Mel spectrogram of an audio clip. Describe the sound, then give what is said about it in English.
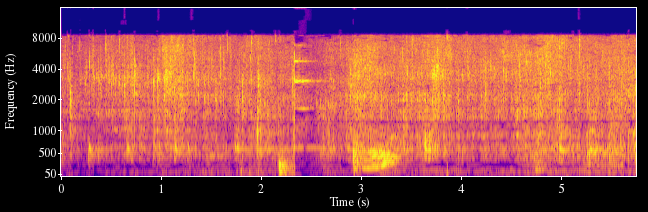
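Steady sizzling of tofu frying in olive oil in a frying pan over medium-high heat, with a sharp clatter of a utensil and scraping stir strokes breaking through the continuous crackle. No one speaks. “So we're going to stir the tofu in the frying pan.”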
